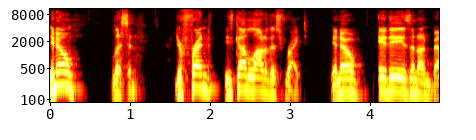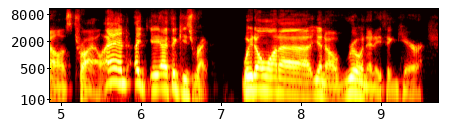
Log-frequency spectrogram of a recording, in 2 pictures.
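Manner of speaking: loud, bold turtle lady voice.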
